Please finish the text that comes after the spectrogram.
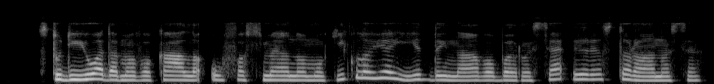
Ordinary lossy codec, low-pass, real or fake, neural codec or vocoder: Opus, 16 kbps; 7.2 kHz; real; none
